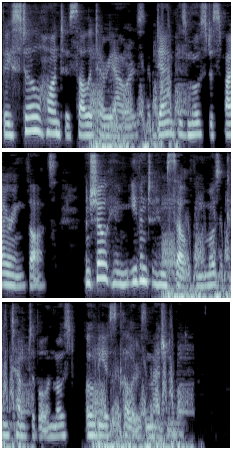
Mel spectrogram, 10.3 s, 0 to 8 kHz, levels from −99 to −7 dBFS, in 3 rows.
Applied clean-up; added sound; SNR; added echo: classical method Wiener filter.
